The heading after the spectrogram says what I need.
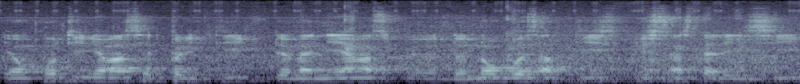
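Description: A man giving a semi-improvised public speech as a local official, with a halting, hesitant delivery. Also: mid-range voice, flat delivery. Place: open town square outdoors. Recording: echoey, noisy outdoor recording.

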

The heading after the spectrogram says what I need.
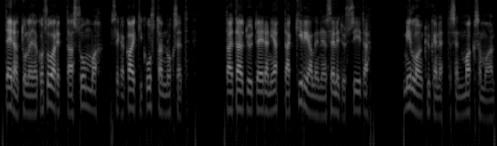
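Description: A man's voice: mid-range voice, pushed and bright, no echo, studio quality, lightly acted. A man voicing a smug, officious police clerk. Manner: officious, matter-of-fact.

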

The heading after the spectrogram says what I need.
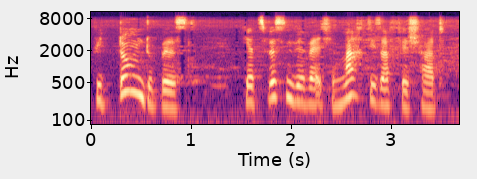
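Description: A woman's voice: mid-range voice, lively intonation, moderate pace, a little hiss or hum, close to an everyday voice. A woman voicing a greedy, quarrelsome fisherman's wife who scolds and gives commands. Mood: scolding.

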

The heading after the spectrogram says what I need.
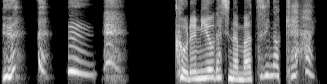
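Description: High, animated young swordswoman, Miyamoto Musashi. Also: takes it slowly, no echo, clean studio sound. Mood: upbeat. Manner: playful, expressive, swinging between teasing and flustered. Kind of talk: Japanese anime-style mobile game character acting.

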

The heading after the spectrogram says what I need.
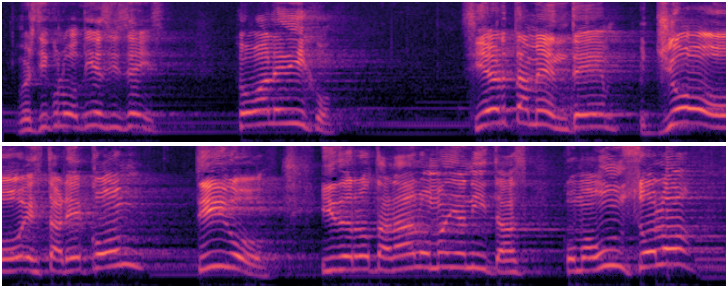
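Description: Paraguayan man, pastor, theatrical sermon, high voice, reverberant church hall. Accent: Paraguayan Spanish. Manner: theatrical, acts out whining characters and God's replies. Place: church sanctuary.

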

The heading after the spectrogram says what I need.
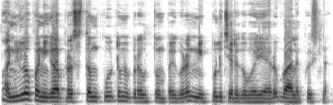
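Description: A man hosting a news channel, narrating the news in a brisk news-reader manner with occasional loose asides. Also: medium pitch, a little mellow.

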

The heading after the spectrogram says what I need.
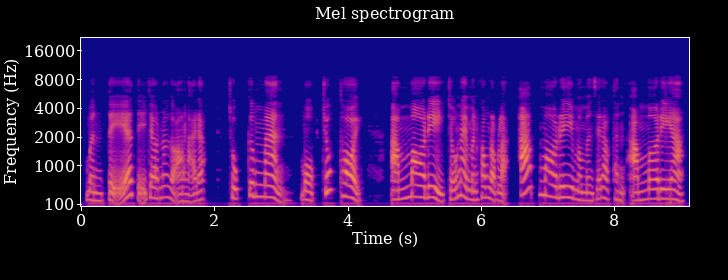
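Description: A woman's voice: medium pitch, lively intonation, a little fast, fairly bright tone, no room sound. A Vietnamese-speaking woman teaching Korean phrases, explaining each word patiently and repeating the sentences. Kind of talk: bilingual vocabulary lesson.

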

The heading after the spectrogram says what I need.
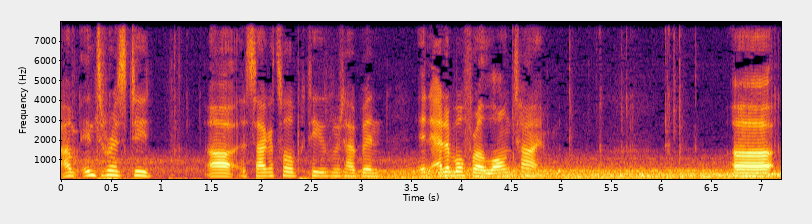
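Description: Playing a horror game, this young man narrates as he goes, reading the on-screen text out loud and letting out yelps and curses when he gets scared. His voice is high, with background noise in the recording.

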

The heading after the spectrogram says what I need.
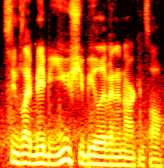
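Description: A man's voice: on the low side, fast talker, fairly bright tone, slight background noise. Laid-back man streaming a game. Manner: laid-back, laughs often, thinks aloud. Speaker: livestream host playing a farming game. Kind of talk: casual live gaming chat.

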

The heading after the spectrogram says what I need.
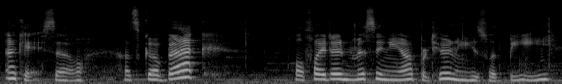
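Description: A woman's voice: medium pitch, normal speed, faint music behind. A woman hosting a let's play, chatting casually and reading dialogue aloud with frequent giggles. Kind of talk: casual gameplay commentary.

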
